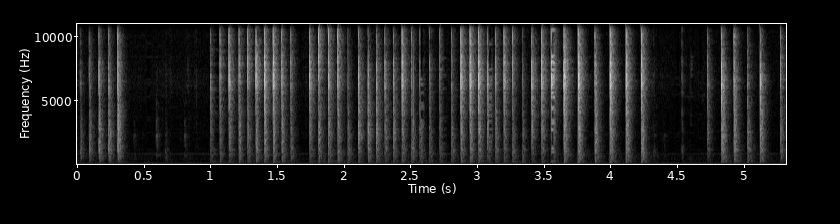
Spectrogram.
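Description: A hammer knocks against wood in quick taps.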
